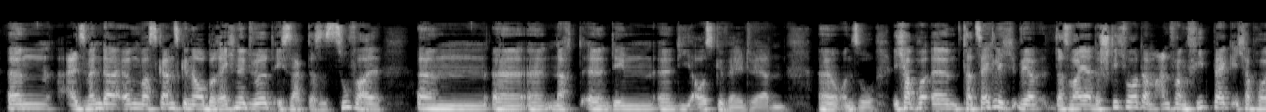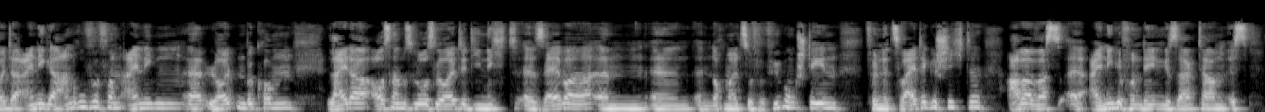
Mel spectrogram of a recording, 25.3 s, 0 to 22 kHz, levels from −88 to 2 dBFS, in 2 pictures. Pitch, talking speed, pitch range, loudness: 140 Hz, 180 wpm, 130-160 Hz, -19 LUFS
